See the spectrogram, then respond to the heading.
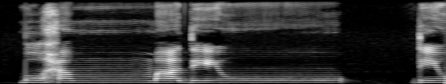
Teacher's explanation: मीम मुशद्दद का गुन्ना नाक की जड़ से निकालेंगे · मीम को निकालते हुए दोनों होंठों को गोल करेंगे क्योंकि मीम पेश मुँह है तो पेश की आवाज़ के वक़्त दोनों होंठों को गोल करना होता है।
